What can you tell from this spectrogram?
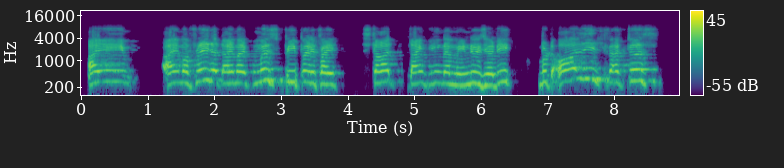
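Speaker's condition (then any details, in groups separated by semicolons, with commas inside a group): Cerebral palsy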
